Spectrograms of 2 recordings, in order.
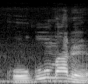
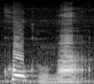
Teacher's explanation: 이 가운데 기억은요, 두 번째 기억은 외국 사람들한테는 요게 유성음으로 들립니다. 그래서 G로 들리는 거죠. 얘는 K고요. 자, 왜 얘가 유성음이 되냐면요, 모음과 모음 사이에 위치하면은 모음과 모음은 둘 다 유성음이기 때문에 이 사이에 있는 음은 자연히 유성음이 됩니다.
